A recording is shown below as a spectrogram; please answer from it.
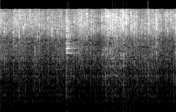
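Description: Chilies frying in hot coconut oil in a pan, giving a steady, loud, close sizzle and crackle with no talking.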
